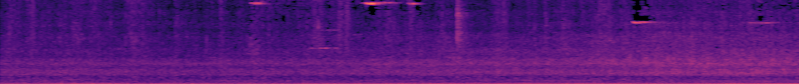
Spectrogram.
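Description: Busy city street ambience: a steady wash of road traffic with a continuous low rumble, with no single vehicle or event standing out.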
